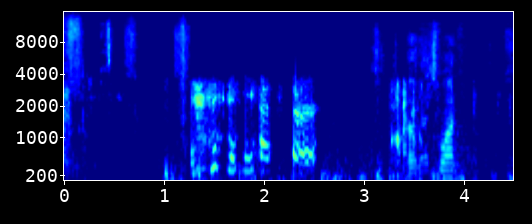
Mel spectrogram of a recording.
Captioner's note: laugh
